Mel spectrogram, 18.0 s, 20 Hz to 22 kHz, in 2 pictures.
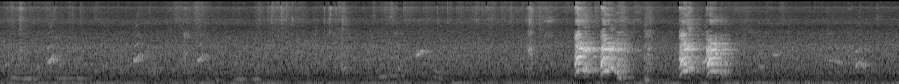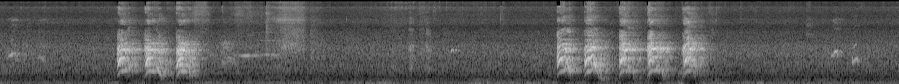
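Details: Shih Tzu alongside 19-day-old puppies barks in three separate bursts of three or four rapid yaps, spaced about four to five seconds apart, with faint soft squeaks and rustling in between.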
